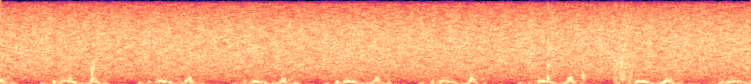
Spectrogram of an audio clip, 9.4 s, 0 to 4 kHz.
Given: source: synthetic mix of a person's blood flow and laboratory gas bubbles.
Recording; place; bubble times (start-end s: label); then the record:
Doppler ultrasound of blood flow; precordium
0.84-0.93 s: bubbles
1.10-1.21 s: bubbles
6.82-6.91 s: bubbles
7.26-7.33 s: bubbles
7.65-7.93 s: bubbles
From the record:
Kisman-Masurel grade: 122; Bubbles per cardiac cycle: 1 to 2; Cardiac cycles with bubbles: 10 to 50%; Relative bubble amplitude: moderate (0.250 to 0.450); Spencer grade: 2 (many but less than half of the cardiac periods contain bubble signals, singularly or in groups); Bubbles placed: only in the low amplitude regions of the cardiac cycle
